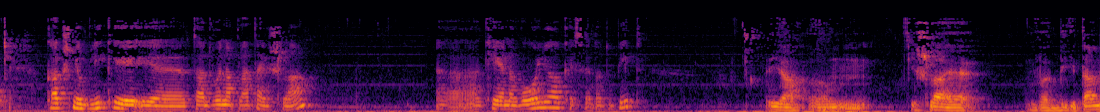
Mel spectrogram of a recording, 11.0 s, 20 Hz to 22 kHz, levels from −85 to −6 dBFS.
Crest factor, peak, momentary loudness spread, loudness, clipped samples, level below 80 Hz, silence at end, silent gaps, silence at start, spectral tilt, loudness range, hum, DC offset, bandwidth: 18 dB; -14 dBFS; 17 LU; -31 LUFS; under 0.1%; -50 dBFS; 0 s; none; 0 s; -6 dB/octave; 5 LU; none; under 0.1%; 11.5 kHz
